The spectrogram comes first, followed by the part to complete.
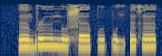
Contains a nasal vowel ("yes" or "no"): yes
